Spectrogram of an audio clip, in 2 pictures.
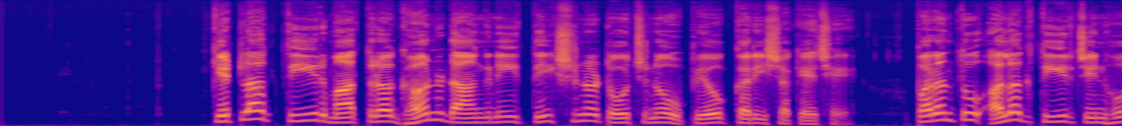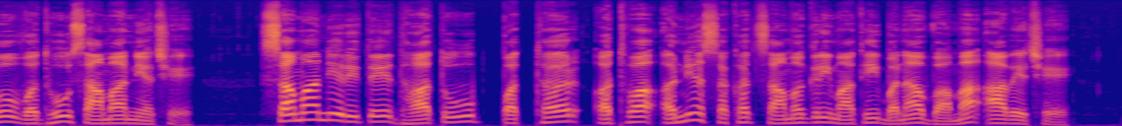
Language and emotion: Gujarati, neutral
